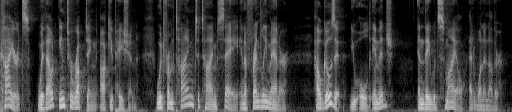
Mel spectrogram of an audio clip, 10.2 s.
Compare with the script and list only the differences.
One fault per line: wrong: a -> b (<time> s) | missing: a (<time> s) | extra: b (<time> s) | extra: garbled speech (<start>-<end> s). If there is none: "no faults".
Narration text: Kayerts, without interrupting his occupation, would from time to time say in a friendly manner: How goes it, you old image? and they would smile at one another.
missing: his (1.9 s)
